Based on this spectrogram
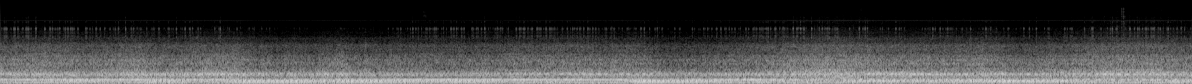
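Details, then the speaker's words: Subaru BRZ/FT-86 with SpeedFactory header and exhaust, in-cabin while cruising after fixing header rubbing the debris shield: steady low, even exhaust drone with no rattle, buzz or vibration; torque dip gone, drives as smoothly as when stopped. "it drives just as smoothly now as it did when it was stopped"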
